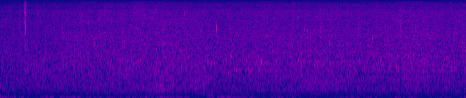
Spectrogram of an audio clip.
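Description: Mountain river in South Carolina flowing in a continuous soft rush of water, steady and moderately distant, with no voices.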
